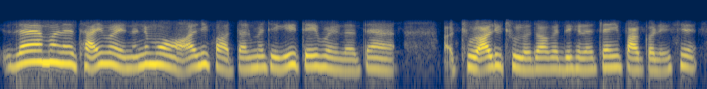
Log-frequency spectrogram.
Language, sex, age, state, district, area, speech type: Nepali, female, 18-30, West Bengal, Darjeeling, rural, conversation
